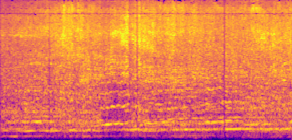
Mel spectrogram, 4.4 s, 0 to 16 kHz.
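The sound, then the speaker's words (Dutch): Formula 1 race cars roar together at a race restart after a red flag, with Verstappen leading the field, a dense, continuous engine drone with rising and falling pitches from several cars, loud and sustained without pause. “En we pakken de race weer op bij de herstart.”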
